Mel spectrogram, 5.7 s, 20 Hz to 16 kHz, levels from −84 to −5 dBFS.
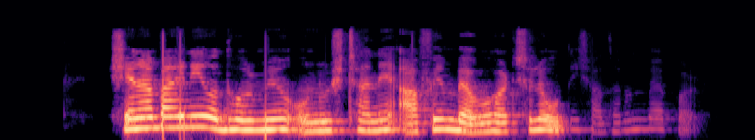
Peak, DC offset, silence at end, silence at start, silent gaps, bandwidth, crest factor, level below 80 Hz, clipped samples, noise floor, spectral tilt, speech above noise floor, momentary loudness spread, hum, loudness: -2 dBFS; under 0.1%; 0.9 s; 0.85 s; none; 8 kHz; 16 dB; -52 dBFS; under 0.1%; -71 dBFS; -7 dB/octave; 54 dB; 6 LU; none; -16 LUFS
